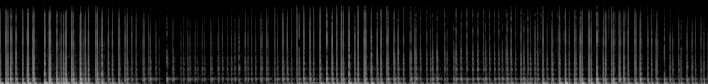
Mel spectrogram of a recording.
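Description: A thick, solid paperback book with a paper cover is held up and tapped with the fingertips along its cover and page edges. Rapid, uneven fingertip taps form a dense stream of short, dull knocks with a low, papery thud and almost no ring. A brief softer patch comes before the tapping builds again.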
